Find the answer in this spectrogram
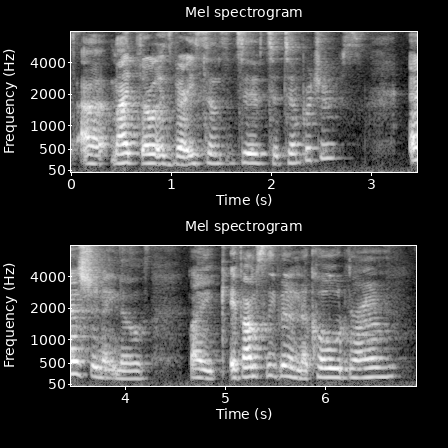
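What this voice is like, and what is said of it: Hoarse, nearly lost voice. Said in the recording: “apologize for my voice ... I don't have a voice ... it just doesn't sound quite like my regular voice”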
